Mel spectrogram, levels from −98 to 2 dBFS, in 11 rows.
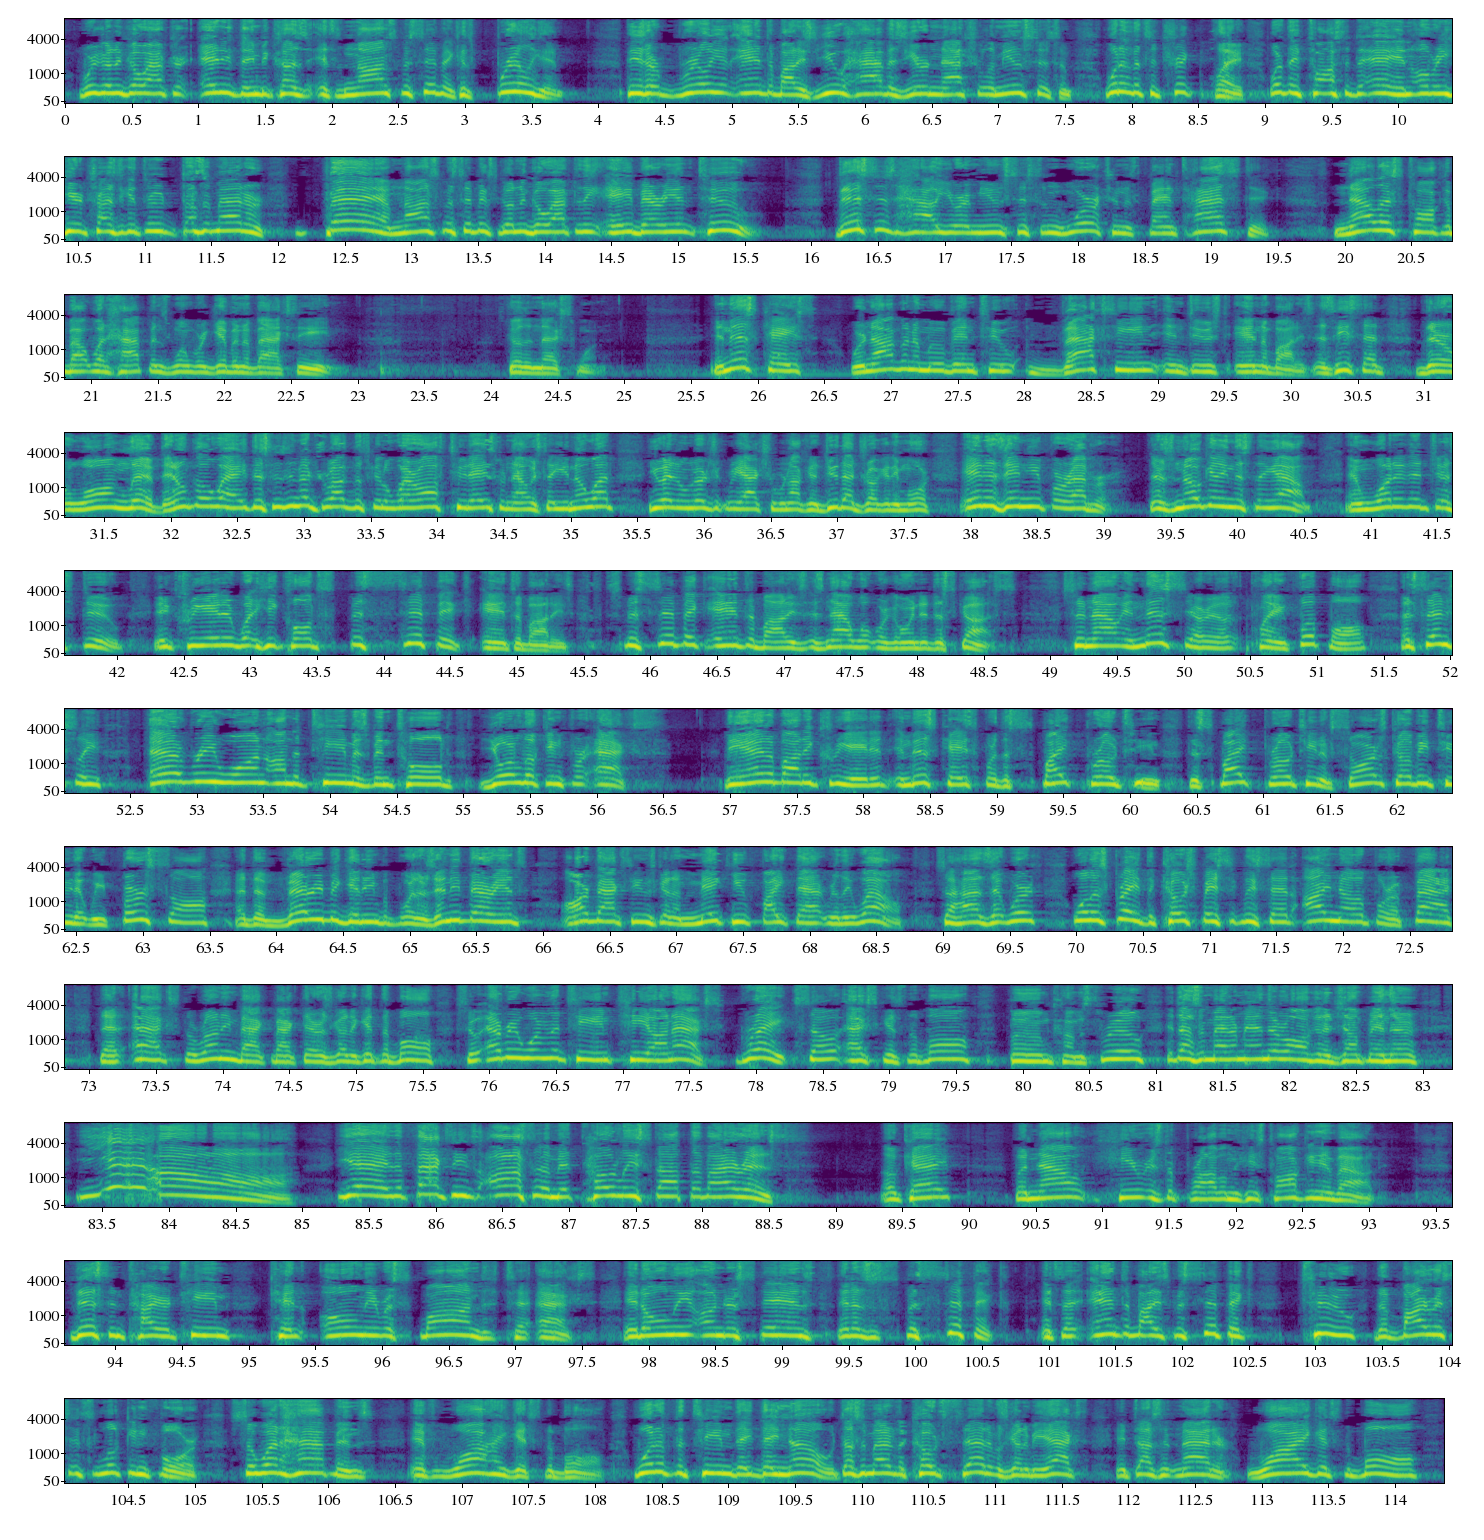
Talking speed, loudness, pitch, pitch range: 190 wpm, -14 LUFS, 220 Hz, 195-245 Hz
